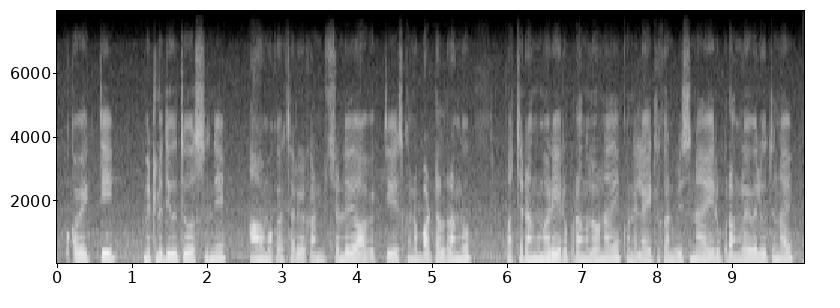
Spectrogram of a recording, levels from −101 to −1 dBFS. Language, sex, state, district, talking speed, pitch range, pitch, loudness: Telugu, male, Telangana, Hyderabad, 170 wpm, 160-175 Hz, 170 Hz, -16 LUFS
